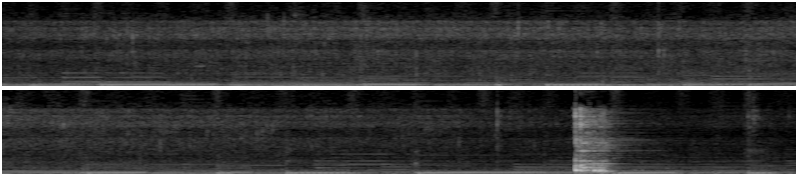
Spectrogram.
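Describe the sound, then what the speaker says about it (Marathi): Hot tadka of dried chillies and curry leaves in oil for raw papaya curry, a steady sizzle with a sharp, loud hiss near the end as it is poured into the curry, no talking. "आता आपण तो तडका कढीमध्ये ओतूया."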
